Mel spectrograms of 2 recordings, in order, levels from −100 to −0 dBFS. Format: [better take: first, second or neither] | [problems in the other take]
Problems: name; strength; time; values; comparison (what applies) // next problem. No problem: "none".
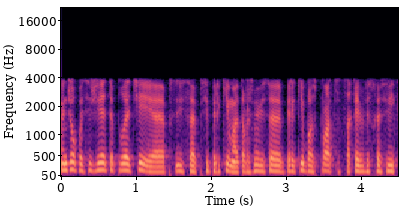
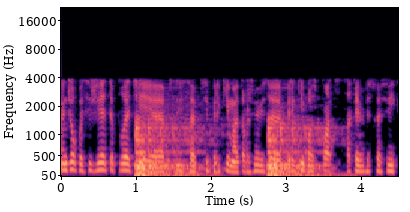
first | noise reduction (classical method Wiener filter)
